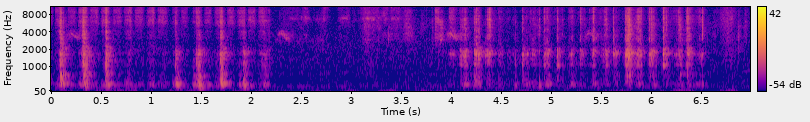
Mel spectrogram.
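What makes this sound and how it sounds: A wooden stylus scratches the black coating on the central orange flower of a flat black-coated scratch-art paper card. Quick dry scratching strokes come in short rasping bursts for about two seconds, then a quiet pause follows. A denser run of softer, brighter scratches continues to the end.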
